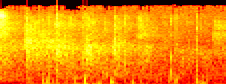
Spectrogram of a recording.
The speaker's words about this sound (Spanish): por favor, aplausos para ella, para los ánimos.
